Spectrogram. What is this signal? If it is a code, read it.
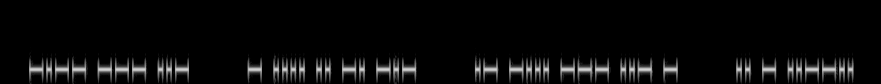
Morse code, heard as a keyed tone, about 28 wpm, 700 Hz. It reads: YOU THINK ABOUT IT?
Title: 2x Word-Spacing - Sentences from Top 200 Words - 28wpm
